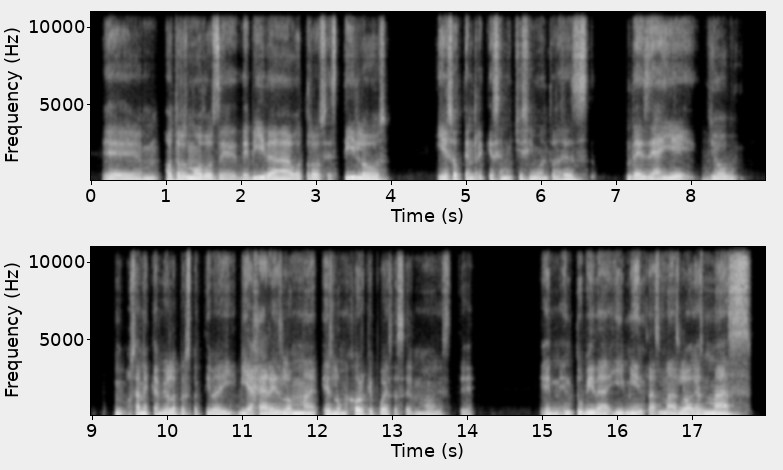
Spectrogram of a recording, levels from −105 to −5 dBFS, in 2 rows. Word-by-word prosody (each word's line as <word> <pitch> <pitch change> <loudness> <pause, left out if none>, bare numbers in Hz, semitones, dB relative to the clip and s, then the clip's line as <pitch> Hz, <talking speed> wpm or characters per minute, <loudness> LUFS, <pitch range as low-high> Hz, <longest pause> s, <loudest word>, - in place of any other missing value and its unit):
eh, 110 -6 0
mm, 110 0 -4
otros 145 -2 +2
modos 125 -2 +4
de 100 -2 -3
de 110 +2 -5
vida, 140 -1 +3
otros 125 -1 -2
estilos, 145 +3 +3 0.6
y 125 - -1
eso 150 +4 +1
te 135 - -4
enriquece 120 +5 -3
muchísimo. 130 +1 -2
Entonces, 140 +5 -2 0.5
desde 120 -1 +1
ahí 150 +10 +1
yo, 125 -1 -3 0.8
o - - -14
sea, 135 - 0
me 125 -2 +2
cambió 115 +3 -2
la 140 0 +1
perspectiva 130 +1 -2
y 115 -2 -4
viajar 120 +2 0
es 130 0 +2
lo 125 -2 +2
ma 125 0 +3
es 140 0 +1
lo 140 -2 +2
mejor 150 +6 +1
que 140 - -1
puedes 125 -4 -3
hacer, 115 -1 -8
¿no?, 130 +7 -5
este, 95 -5 -13 0.9
en 105 -2 -2
en 115 0 -1
tu 120 0 +1
vida 125 +4 +3
y 120 -1 0
mientras 115 -3 -1
más 120 +4 0
lo 145 -2 +3
hagas, 135 +1 +2
más, 135 +3 +2
125 Hz, 155 wpm, -21 LUFS, 115-140 Hz, 0.9 s, modos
